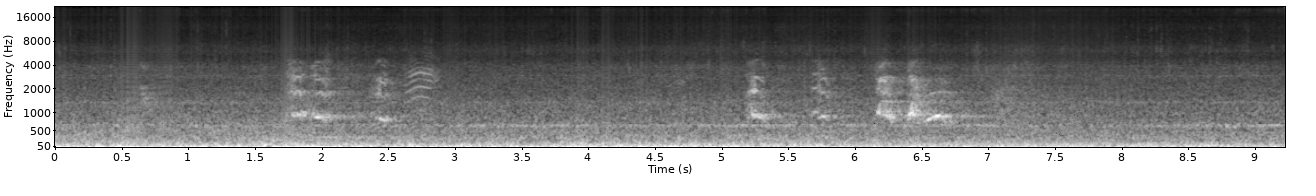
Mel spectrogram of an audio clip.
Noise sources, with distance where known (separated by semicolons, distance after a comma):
person or small group shouting; dog barking or whining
